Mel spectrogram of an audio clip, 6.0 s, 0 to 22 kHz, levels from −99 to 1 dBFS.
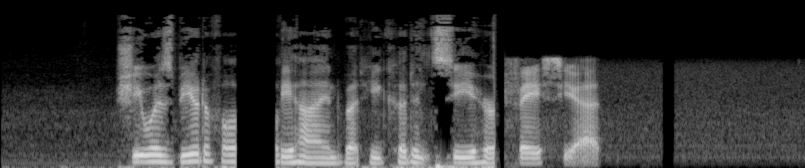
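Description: At 1.76 s the speech cuts out in a digital broadcast dropout. It fades to silence within about 8 ms and stays silent for about 0.3 s, until 2.11 s. The receiver muted while frames were lost. That stretch of speech is gone.

At 3.71 s the speech goes quiet for 80 ms, then returns duller and boxier until the end. Nothing reaches above 5.1 kHz, and a faint new noise floor sits far below the speech. The loudness stays about the same. This is likely an input switched to a poorer device.

From 4.96 to 5.09 s there is a second, shorter dropout. The speech again fades out within about 8 ms and is missing for about 85 ms.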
